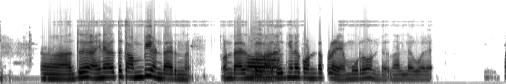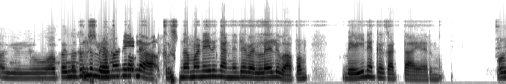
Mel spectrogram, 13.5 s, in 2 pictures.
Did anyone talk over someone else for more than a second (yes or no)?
no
